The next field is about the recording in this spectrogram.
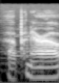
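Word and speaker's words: Pineiro: great spacing they've got panera up what's how do you pronounce his last name Pinero is a heck of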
